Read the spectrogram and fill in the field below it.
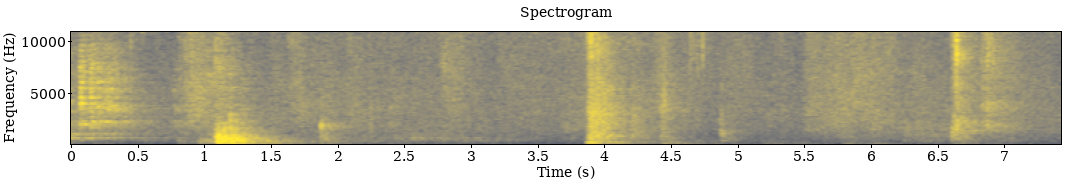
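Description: A man speaks calmly into a microphone in a room that echoes a little.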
